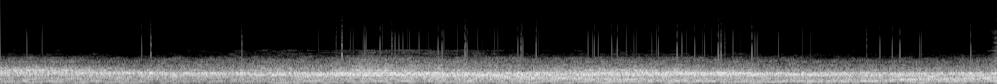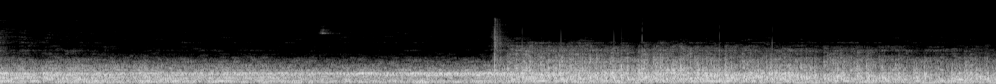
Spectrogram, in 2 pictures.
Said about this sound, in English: It's a large Russian nuclear bomb explosion back in the early 1960s, and it's not very long, but a clip. But this will give you an idea of what we're talking about.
